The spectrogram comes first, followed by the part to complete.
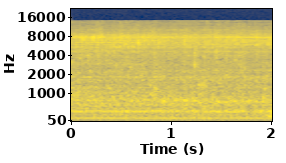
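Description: Aquarium aeration and water circulation: a steady rushing, bubbling water noise from air bubbles streaming up through a large fish tank, with a faint low hum under it.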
